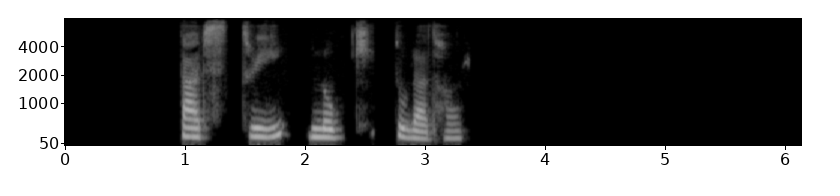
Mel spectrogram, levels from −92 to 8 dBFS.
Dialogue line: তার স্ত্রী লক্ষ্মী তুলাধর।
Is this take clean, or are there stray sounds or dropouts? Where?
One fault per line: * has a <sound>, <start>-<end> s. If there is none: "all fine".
all fine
